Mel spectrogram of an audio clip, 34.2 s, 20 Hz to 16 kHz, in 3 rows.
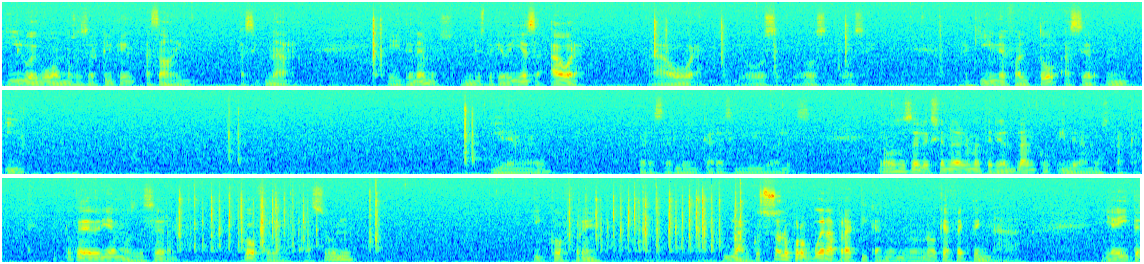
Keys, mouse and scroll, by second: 1.8 click, 2.6 scroll down 1, 2.9 middle click, 3.7 Tab, 4.0-5.5 middle drag, 6.5 Tab, 6.8 right click, 7.5 shift+right click, 7.8 shift+middle click, 9.0 shift+right click, 9.8-11.8 drag, 13.6 i, 16.0 i, 19.1 click, 20.2 click, 21.6 click, 23.4 click, 24.3-26.3 typing, 27.6 click, 28.2-30.3 typing, 32.5-34.1 drag.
